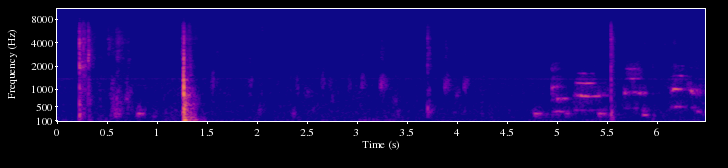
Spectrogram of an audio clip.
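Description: Trading cards and packs being handled on a tabletop: one sharp click a little over a second in, then scattered soft ticks and rustles. A faint pitched, voice-like sound comes in near the end.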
